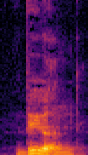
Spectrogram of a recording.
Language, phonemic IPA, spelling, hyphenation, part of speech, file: Dutch, /ˈbyrə(n)/, buren, bu‧ren, noun, Nl-buren.ogg
- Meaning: plural of buur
